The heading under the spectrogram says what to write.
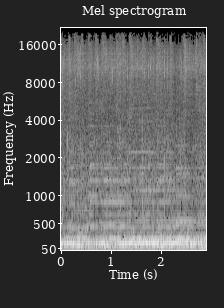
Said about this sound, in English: Let's stand at all of our campuses in this room right now. Let's stand and give God a round of applause, because He's faithful. He's faithful. He's faithful.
